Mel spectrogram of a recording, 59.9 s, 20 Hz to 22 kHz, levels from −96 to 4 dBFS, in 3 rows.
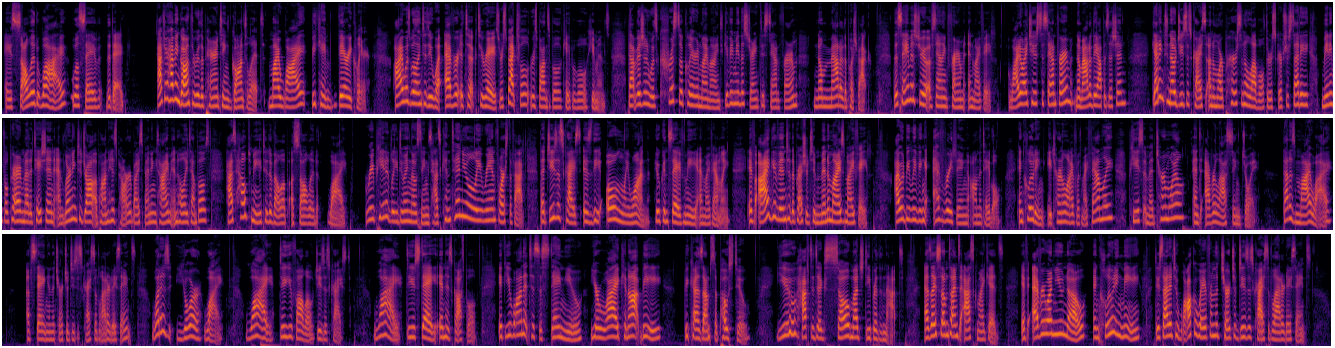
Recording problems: wrong speed and pitch; too fast and too high; 1.5 times normal speed

